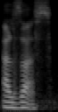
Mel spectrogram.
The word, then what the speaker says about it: Alsace: Wing, it's pronounced Alsace. Alsace. That's how the ship is pronounced. Yeah, it's not the easiest, not the hardest. I emphasize the S more than the Z sound because I'll say Alsace. Yeah, you cannot do say Alsace. Yeah, it's Alsace. That's how you pronounce it in French, at least.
